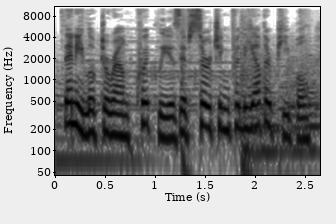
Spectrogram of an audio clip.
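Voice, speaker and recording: A woman narrating a dramatized audiobook in the first person, with wry, expressive storytelling. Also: lowish voice, quick pace, over music.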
